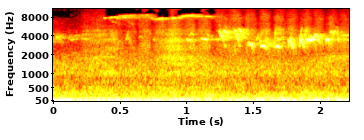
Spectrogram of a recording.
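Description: Small birds chirping: a thin, high, slightly wavering call about half a second in, then short chirps near the end, over a steady low rumble.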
